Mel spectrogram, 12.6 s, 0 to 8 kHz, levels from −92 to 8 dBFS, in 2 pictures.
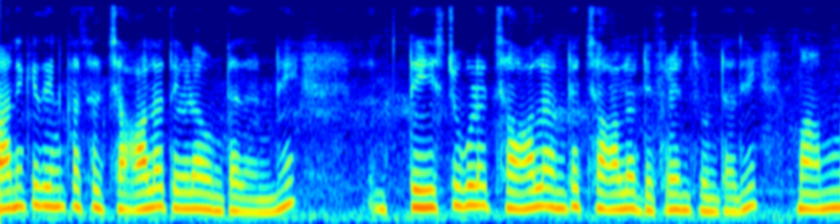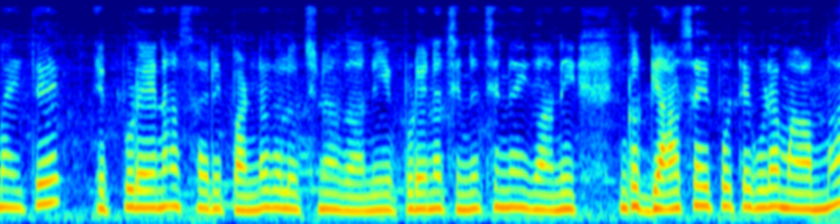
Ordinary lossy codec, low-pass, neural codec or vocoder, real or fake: none; 7.2 kHz; autoencoder, 48 kHz, 128 numbers a frame, DAC-VAE, trained on Japanese speech; fake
